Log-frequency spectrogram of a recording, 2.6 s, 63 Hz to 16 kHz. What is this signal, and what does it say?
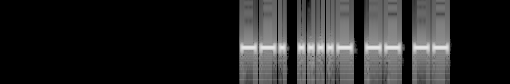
Morse code, heard as a keyed tone, about 52 wpm, 700 Hz. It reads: G4MM
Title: DXCC-100 Call Signs - 4 Characters - Repeated 2x - 50wpm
